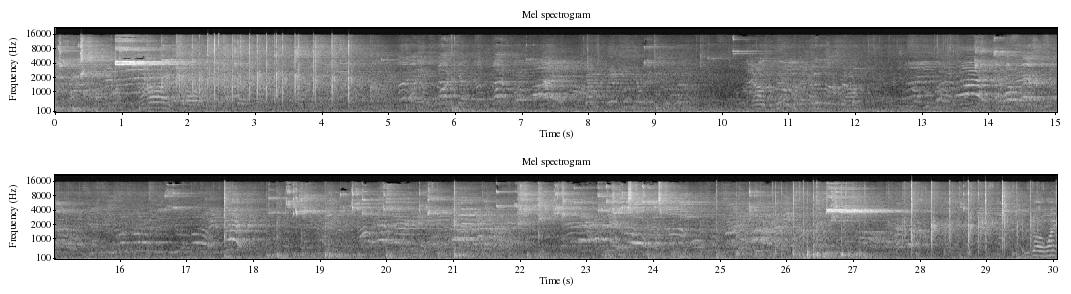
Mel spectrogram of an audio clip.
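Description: Basketball game in a gym: a ball bouncing on the hardwood court amid indistinct shouting from players and spectators, with a referee's whistle blown briefly about a second in and again near the end.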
